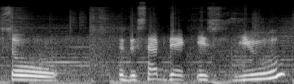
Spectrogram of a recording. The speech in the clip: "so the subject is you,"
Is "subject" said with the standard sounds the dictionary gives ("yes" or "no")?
yes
